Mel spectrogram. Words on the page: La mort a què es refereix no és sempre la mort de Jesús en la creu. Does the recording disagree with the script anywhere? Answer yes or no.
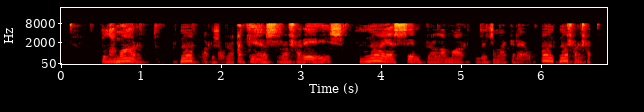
yes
